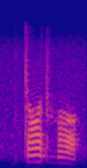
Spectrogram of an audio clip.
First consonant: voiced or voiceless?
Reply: voiceless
